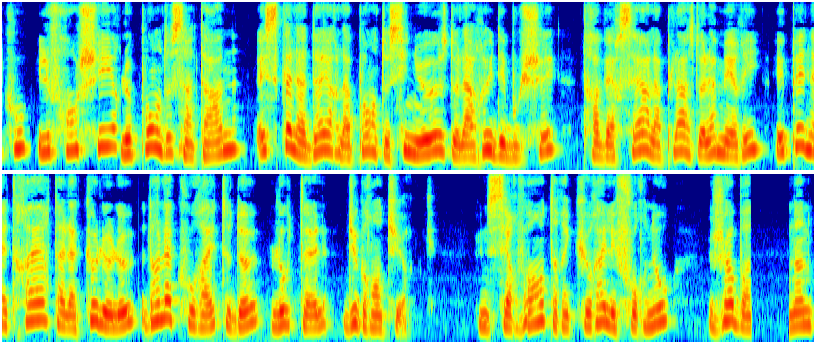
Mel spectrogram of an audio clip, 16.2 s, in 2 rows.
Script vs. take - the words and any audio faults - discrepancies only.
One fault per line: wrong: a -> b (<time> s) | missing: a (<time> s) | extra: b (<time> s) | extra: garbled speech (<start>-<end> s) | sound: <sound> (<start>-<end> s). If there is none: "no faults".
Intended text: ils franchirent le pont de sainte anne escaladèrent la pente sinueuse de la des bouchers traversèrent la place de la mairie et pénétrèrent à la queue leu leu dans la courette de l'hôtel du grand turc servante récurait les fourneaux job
extra: rue (4.7 s)
extra: une (12.9 s)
